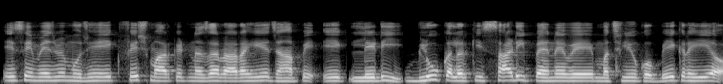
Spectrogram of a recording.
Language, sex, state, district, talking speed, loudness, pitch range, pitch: Hindi, male, Uttar Pradesh, Jyotiba Phule Nagar, 230 wpm, -13 LUFS, 160-180 Hz, 170 Hz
